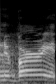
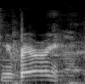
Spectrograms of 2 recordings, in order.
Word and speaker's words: Newberry: Newbury, it's not Newbury, it's Newberry.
